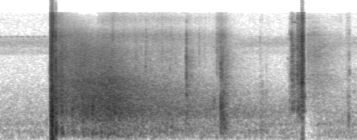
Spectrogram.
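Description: Shotgun firing a Hornady American Whitetail slug into water jugs outdoors: one loud sharp blast with a rolling echo tail, then a smaller crack and a double thump from the impact or splashing jugs.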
